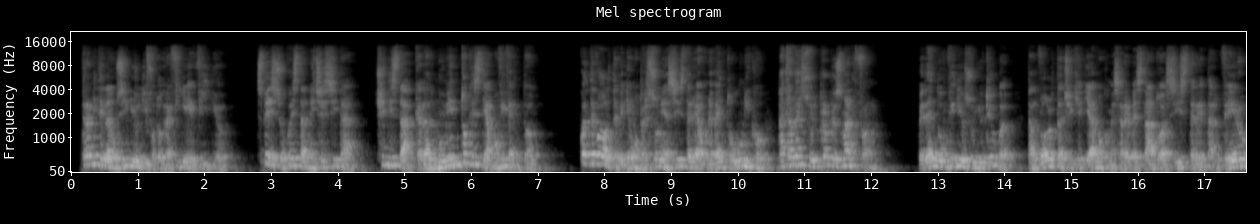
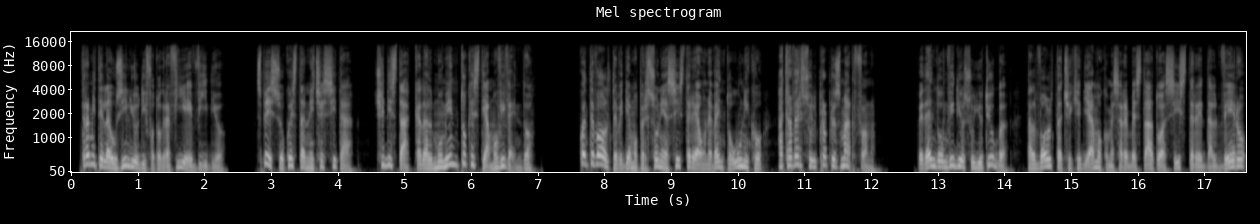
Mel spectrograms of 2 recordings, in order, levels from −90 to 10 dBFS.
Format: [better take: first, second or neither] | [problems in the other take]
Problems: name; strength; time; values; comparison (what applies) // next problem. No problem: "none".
second | off-mic speech; far // room echo; noticeable; dies away in 0.4 s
